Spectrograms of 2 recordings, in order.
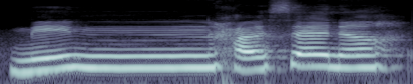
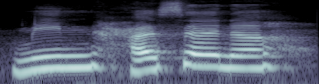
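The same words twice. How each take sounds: First: The n sound is held long and nasal. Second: The n sound has a medium length. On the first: The speaker calls it wrong. "यानी नून का गुन्ना लंबा नहीं करेंगे" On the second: The speaker calls it right. "नून तवस्सुत के साथ अदा होता है"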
